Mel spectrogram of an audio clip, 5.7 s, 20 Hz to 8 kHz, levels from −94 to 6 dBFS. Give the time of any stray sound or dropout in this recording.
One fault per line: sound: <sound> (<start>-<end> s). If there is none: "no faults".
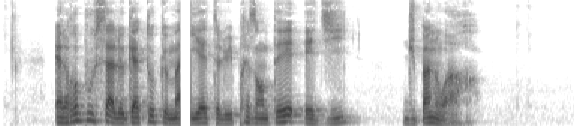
sound: dropout (1.8-1.9 s)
